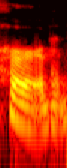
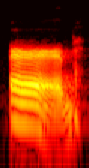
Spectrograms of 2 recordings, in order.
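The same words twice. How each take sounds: First: It is said the British way, H pronounced. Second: It is said the American way, H silent. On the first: "in British English they say herb" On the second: "in American English we say herb"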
